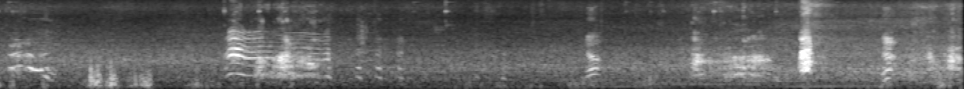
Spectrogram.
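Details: Angry three-month-old puppy Bella, playing outside, lets out a few sharp high yelps and whiny barks in short separate bursts, with quiet gaps and a person's voice nearby.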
